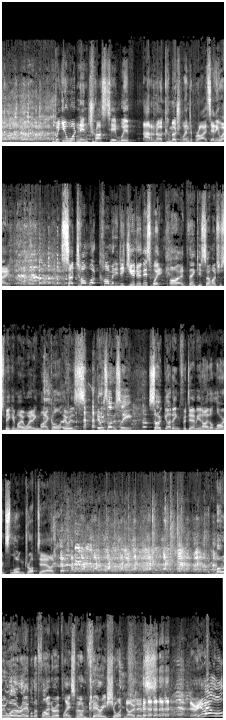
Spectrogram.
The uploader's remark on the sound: Recorded Live at Improv Theatre Sydney.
